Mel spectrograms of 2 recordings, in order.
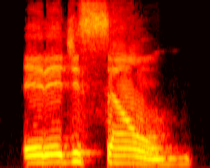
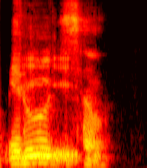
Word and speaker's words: erudição: Eredição. Eredição. – Erudição.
